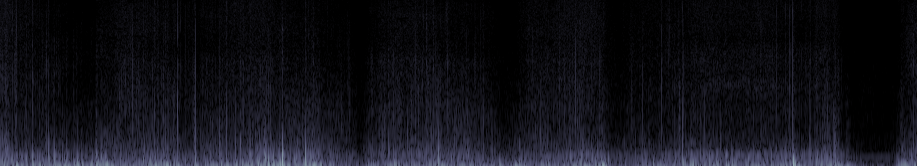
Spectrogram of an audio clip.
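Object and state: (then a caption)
Cloth towel scratched over microphone. A small fabric towel draped over a microphone is scratched with fingernails and rubbed with fingertips. The result is a dense, muffled, low rumbling scrape with soft thumps, almost all of its energy deep in the bass. It eases into a brief quieter lull near the end before the rubbing resumes.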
